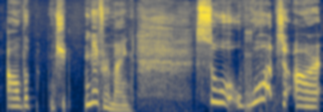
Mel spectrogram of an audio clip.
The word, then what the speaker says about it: Alba: party the Alba party it's gelic it's actually pronounced Alba never mind so what are our plans to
